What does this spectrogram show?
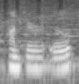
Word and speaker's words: Hanteru: first off I just want to say it's pronounced like hunter over you at the end Hunter rule anyway so I'm here with a new series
